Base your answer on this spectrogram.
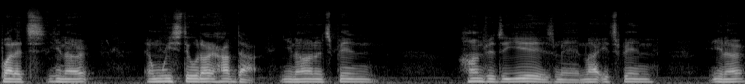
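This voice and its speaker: In an Australian accent, the voice has a dark, mellow tone and monotone, flat intonation, moving at a fairly slow pace with long, frequent pauses. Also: man, medium pitch for a man. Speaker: rapper. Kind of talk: interview.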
